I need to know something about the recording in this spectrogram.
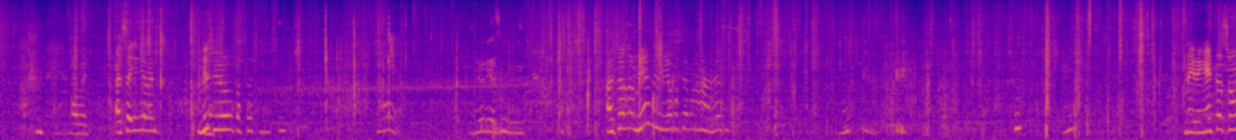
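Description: Young girls talk and call out to each other nearby.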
